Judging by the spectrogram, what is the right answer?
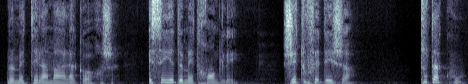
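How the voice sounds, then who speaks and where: A woman playing a frightened but composed young lady giving testimony in a dramatised audiobook, with a breathy voice. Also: on the low side, darkish tone. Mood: shaken.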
